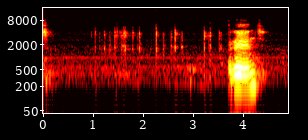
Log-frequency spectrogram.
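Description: Light, rapid keystrokes on a computer keyboard while VBA code is entered in Microsoft Excel, a sparse run of faint clicks followed by a short burst of speech.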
